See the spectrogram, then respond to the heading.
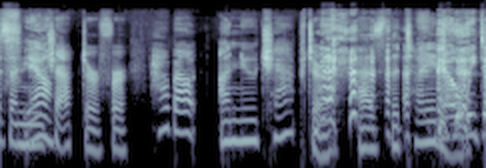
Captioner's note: laughter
